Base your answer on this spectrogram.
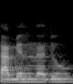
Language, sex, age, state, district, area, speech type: Manipuri, male, 18-30, Manipur, Thoubal, rural, spontaneous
